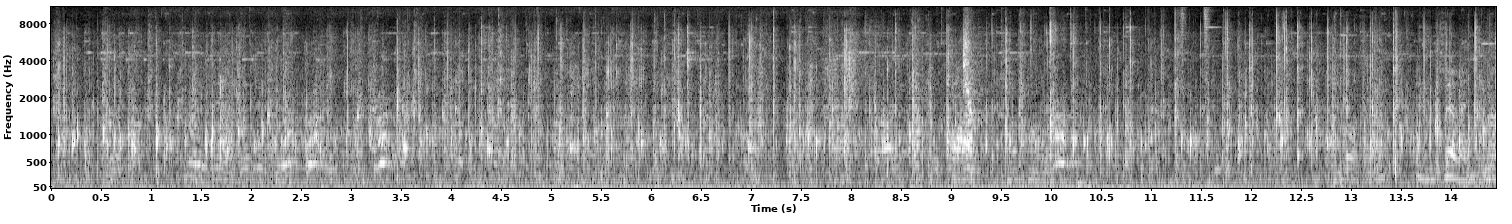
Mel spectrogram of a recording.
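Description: Hooves of several horses walking on a paved lane, a steady run of irregular, overlapping clip-clops.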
